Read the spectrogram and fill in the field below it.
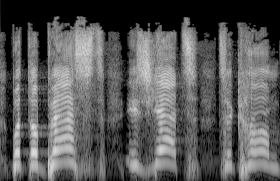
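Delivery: slow, loud preacher shout; shouting the promise to the congregation; preaching at full force. Acted. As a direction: preach it to the rafters.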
